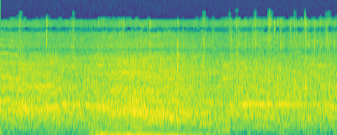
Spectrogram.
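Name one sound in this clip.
A wrestler crashes heavily onto the ring mat with a loud thud.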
